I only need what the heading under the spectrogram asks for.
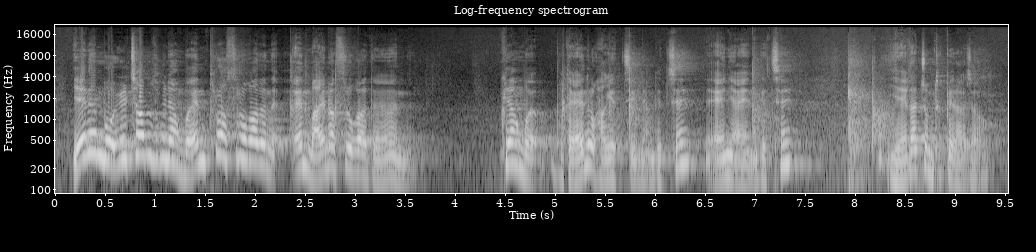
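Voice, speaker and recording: With long, frequent pauses at a moderate pace, a man speaks at a high pitch with very wide pitch swings, in audible room echo with noticeable background noise. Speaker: math tutor. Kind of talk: lecture. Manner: casual.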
